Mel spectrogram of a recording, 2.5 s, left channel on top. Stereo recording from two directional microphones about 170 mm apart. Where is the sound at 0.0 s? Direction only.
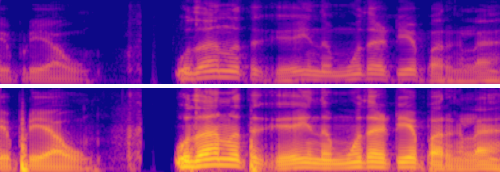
40° right (ahead or behind).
